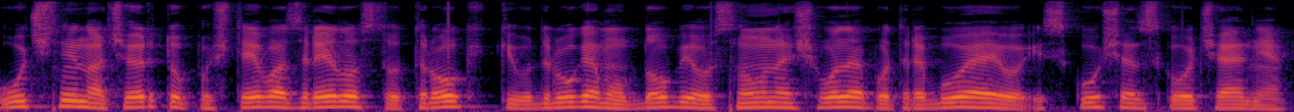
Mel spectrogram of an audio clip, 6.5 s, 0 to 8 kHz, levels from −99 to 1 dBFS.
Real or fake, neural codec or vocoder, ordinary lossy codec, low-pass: real; none; none; none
